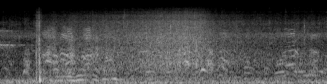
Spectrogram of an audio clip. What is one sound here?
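A person splashes into water.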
